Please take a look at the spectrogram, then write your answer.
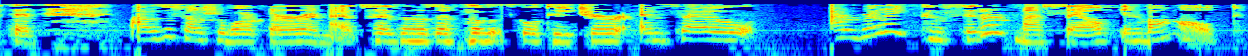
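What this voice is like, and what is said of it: Alabama Southern accent. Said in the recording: “I'm from Alabama, if you can't tell with my accent”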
